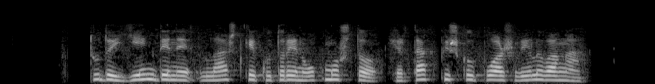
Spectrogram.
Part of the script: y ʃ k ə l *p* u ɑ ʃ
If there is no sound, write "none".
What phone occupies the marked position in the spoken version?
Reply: p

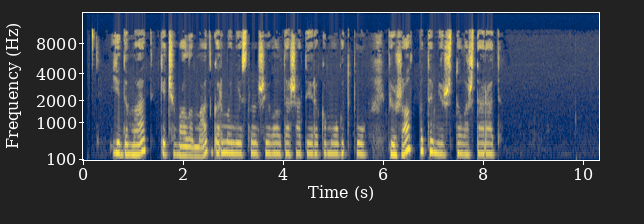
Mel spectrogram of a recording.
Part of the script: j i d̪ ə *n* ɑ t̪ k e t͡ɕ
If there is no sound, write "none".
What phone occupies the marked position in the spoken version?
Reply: m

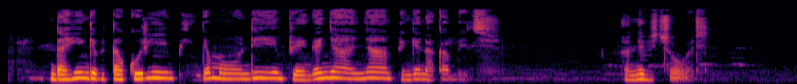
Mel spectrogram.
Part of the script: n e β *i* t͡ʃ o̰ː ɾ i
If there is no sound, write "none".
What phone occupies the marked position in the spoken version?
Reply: i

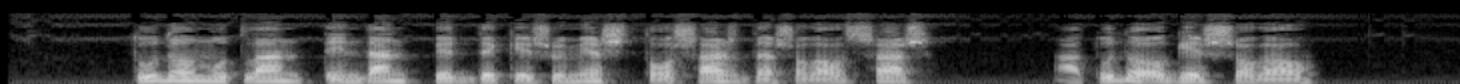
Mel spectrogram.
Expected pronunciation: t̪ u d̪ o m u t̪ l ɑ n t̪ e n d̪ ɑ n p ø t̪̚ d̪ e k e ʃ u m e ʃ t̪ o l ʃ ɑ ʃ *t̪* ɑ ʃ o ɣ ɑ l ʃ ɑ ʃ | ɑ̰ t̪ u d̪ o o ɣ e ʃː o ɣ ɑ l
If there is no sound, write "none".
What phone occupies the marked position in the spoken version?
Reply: d̪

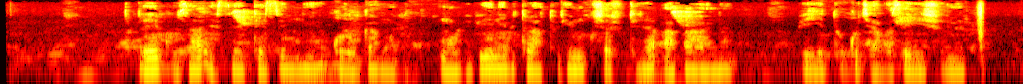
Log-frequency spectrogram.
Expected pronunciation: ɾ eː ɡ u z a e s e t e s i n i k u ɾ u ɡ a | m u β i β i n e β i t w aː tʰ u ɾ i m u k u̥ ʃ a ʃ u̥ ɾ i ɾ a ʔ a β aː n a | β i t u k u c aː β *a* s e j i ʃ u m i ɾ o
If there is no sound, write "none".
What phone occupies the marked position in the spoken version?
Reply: a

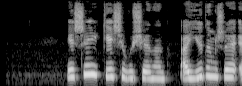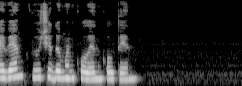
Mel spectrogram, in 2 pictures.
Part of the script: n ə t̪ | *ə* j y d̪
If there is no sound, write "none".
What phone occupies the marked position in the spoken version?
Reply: ɑ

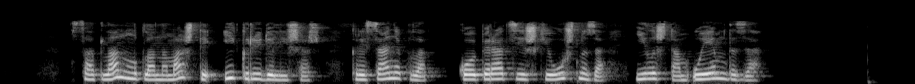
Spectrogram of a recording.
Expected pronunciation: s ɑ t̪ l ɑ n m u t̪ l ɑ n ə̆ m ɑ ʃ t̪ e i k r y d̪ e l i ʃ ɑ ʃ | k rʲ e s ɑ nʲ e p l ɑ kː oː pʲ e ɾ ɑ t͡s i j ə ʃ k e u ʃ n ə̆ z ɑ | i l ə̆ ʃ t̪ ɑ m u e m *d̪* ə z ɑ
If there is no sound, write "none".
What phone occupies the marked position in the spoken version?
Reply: d̪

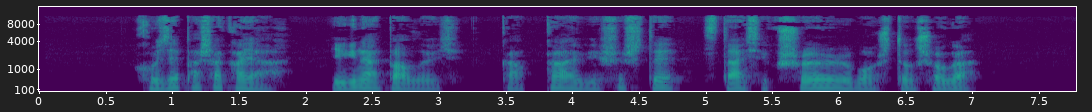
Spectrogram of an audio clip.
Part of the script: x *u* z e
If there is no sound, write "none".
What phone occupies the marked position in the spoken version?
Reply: u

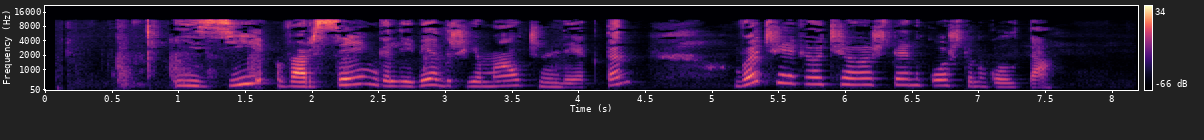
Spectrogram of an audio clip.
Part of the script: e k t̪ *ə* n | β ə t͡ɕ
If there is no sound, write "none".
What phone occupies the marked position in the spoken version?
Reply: ə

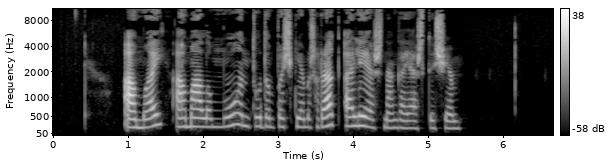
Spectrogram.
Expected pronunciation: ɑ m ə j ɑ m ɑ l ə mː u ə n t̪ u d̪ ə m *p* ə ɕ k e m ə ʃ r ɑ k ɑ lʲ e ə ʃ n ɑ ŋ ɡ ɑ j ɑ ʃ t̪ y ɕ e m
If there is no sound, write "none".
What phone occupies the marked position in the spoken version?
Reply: p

